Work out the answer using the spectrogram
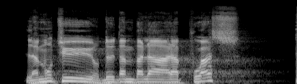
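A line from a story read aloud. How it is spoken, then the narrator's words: Thundering iron voice. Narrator (French): tonna la voix de fer d'Ogou Ferraille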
